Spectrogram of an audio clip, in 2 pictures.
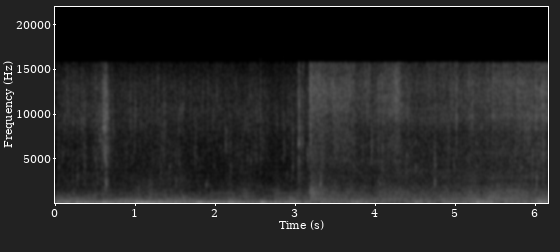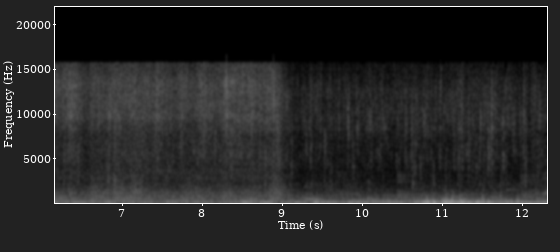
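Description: Background music with long held notes, over a fainter hiss of water from a hose spraying onto a car hood and running off the paint.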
